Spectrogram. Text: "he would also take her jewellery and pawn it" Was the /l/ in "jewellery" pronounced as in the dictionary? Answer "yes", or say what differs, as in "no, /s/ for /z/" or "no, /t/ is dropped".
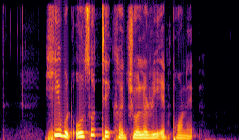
yes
